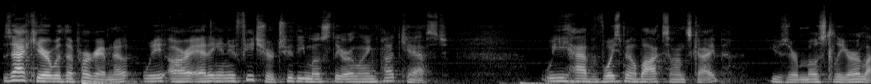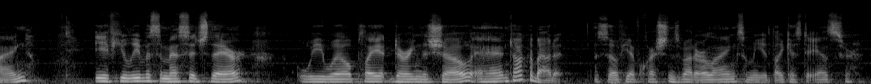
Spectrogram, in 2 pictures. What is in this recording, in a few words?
Voice Mail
